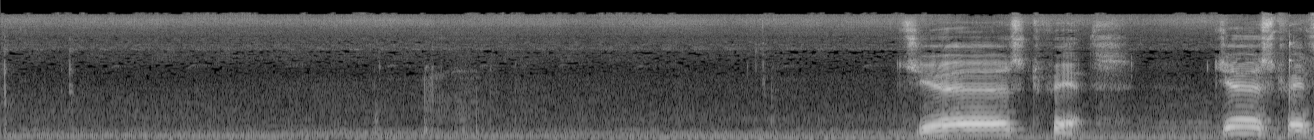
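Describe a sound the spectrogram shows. Beer pours and fizzes into a glass.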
